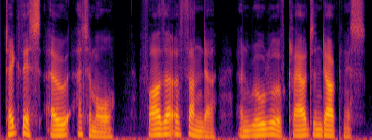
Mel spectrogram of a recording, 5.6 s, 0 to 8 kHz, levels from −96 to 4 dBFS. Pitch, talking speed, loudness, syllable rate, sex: 110 Hz, 150 wpm, -20 LUFS, 4.3 syllables/s, male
